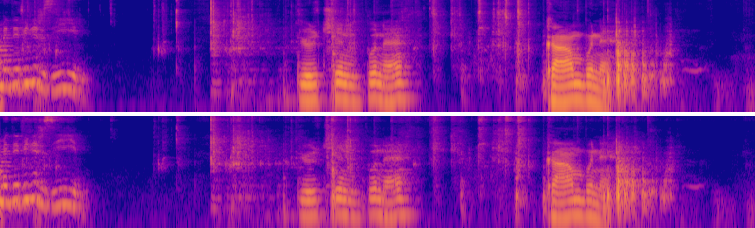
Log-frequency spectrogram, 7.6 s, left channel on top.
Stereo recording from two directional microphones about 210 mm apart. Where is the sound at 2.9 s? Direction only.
45° left (ahead or behind).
